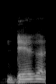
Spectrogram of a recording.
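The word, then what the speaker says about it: dagger: जैसे हम देखें डी A double ji ई आर डेगर। डेगर means क्या होती है? कटार। तो देखो इसमें डबल जी आ रहा है। डबल जी के बाद क्या आ रहा है? ई। लेकिन फिर भी इसका उच्चारण क्या निकल रहा है?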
